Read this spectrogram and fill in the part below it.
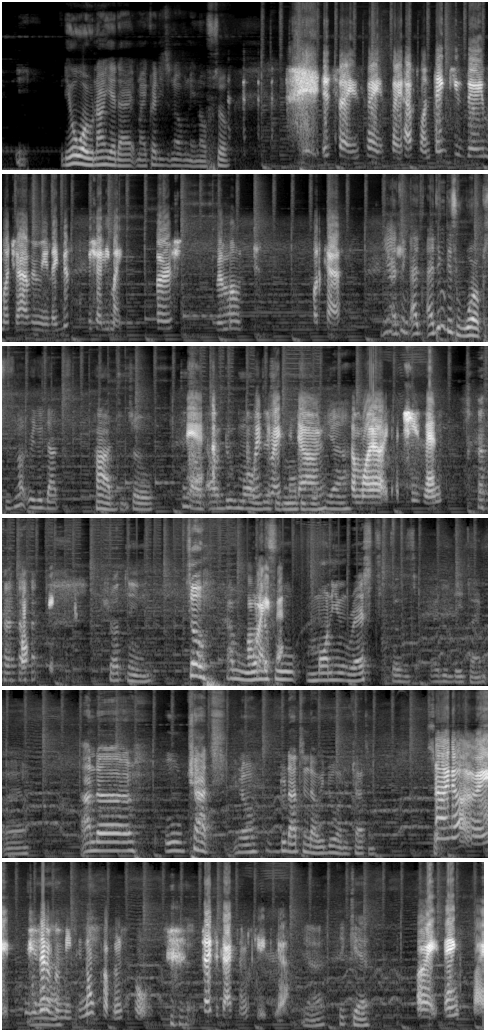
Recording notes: An episode with my first phone guest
